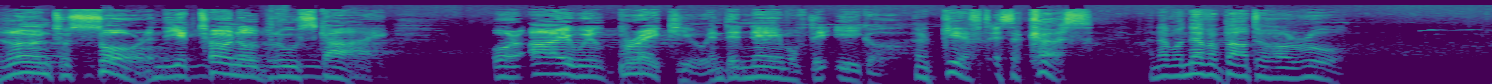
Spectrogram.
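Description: A man speaks in a deep, stern voice, close by.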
